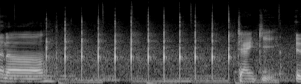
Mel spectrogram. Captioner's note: knocking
